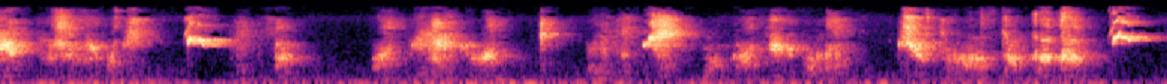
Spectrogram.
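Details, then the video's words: Chatty pet male budgerigar talking indoors: rapid, scratchy, chattering syllables run together with brief clear whistled notes mixed in, in uneven bursts. "Разговорчивый Волнистый Попугайчик"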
